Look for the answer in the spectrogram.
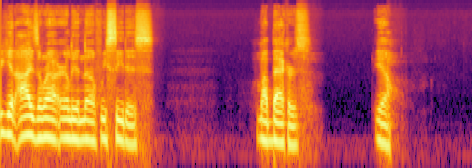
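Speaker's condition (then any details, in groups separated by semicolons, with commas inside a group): No condition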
